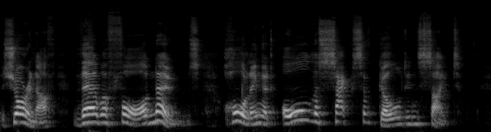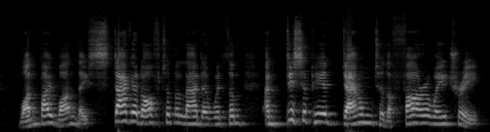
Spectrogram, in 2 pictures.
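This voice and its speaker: A man reading a children's storybook aloud, expressive and lively, with voices for the characters. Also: high voice, unhurried. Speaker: audiobook reader.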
